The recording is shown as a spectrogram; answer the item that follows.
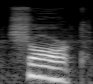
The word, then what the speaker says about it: short: Мы это R четко-четко произносим. В английском это short.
